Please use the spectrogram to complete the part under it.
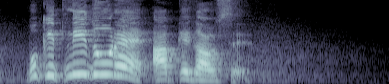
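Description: A woman speaks quickly and with animation over an online call, then falls silent.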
